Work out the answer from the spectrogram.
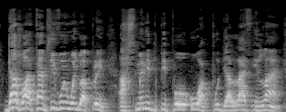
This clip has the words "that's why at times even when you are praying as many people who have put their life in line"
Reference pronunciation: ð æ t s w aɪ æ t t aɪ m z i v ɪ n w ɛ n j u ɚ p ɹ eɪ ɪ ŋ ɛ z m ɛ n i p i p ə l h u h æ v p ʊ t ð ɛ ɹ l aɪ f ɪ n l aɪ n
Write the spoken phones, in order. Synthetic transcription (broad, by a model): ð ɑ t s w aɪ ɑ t t aɪ m s i v ɪ n w ɛ n j u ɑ p ɹ eɪ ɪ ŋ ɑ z m ɛ n i p i p ə l h u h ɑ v p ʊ t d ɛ l aɪ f ɪ n l aɪ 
